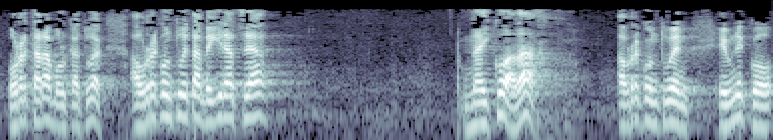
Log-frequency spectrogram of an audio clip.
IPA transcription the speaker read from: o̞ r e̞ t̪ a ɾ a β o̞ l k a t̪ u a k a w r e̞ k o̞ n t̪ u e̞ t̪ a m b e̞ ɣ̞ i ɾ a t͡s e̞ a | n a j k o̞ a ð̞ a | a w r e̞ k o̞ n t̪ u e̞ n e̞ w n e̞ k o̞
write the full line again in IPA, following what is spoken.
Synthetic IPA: o̞ r e̞ t̪ a ɾ a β o̞ l k a t̪ u a k a w r e̞ k o̞ n t̪ u e̞ t̪ a m b e̞ ɣ̞ i ɾ a t͡s e̞ a | n a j k o̞ a ð̞ a | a w r e̞ k o̞ n t̪ u e̞ n e̞ w n e̞ k o̞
